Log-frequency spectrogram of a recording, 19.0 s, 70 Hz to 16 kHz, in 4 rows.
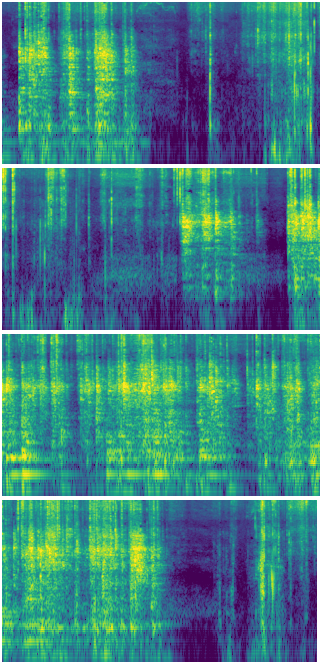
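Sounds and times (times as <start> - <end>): sticks rattling in metal drum: 0.0 - 2.2, 7.4 - 16.9.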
